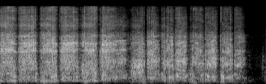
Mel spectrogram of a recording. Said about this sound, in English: So this can has no opening tab, and all I have is the can and a spoon. If I push really hard on the side, which I must say is not easy, you shimmy it all the way around the can. I can't do this. Fail. We're gonna open a can on the sidewalk.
